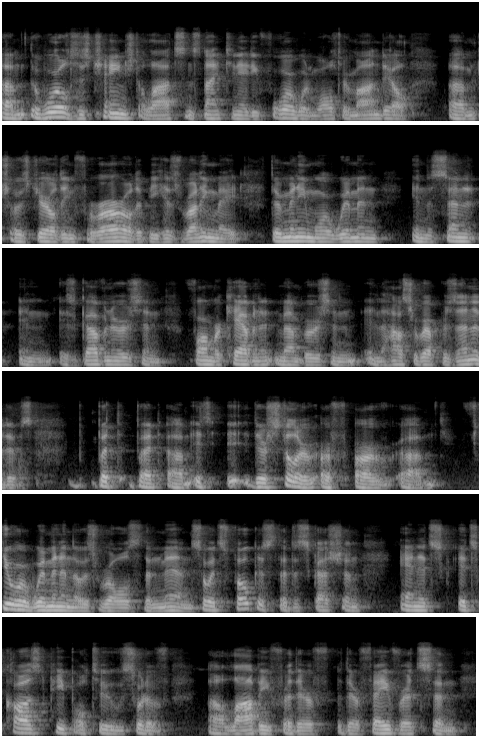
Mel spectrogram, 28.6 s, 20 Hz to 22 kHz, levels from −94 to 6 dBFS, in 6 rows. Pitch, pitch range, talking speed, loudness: 120 Hz, 110-130 Hz, 170 wpm, -30 LUFS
